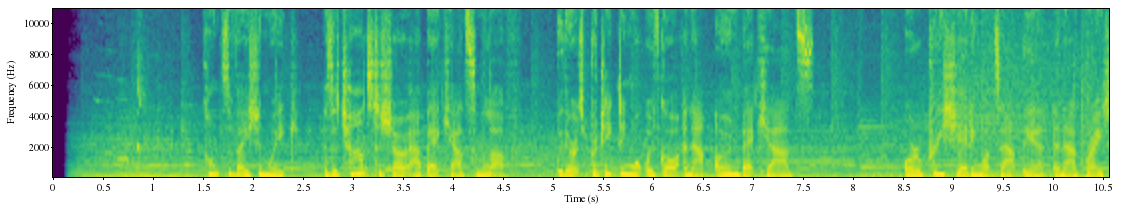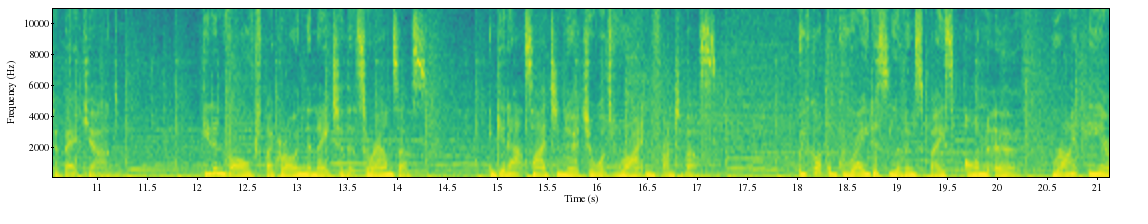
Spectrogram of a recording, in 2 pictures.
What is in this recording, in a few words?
Voice Actor; BigMouthVoices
